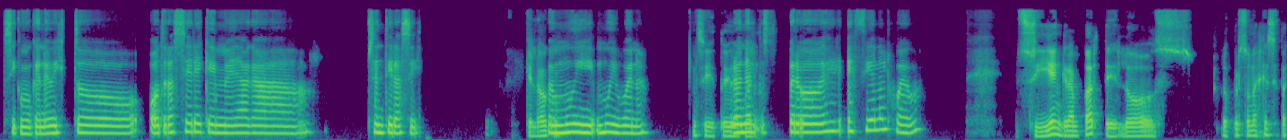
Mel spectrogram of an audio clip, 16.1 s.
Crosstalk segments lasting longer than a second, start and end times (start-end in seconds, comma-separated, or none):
none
